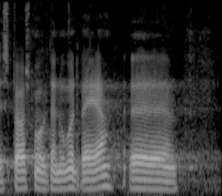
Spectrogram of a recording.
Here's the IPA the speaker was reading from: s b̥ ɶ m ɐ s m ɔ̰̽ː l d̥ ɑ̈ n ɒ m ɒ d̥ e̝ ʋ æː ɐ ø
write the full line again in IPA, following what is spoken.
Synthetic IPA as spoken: s b̥ ɶ ɐ s m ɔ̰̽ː l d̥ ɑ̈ n u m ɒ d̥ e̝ ʋ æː ɐ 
